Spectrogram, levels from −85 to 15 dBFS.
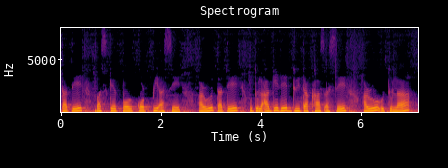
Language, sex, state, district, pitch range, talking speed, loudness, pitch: Nagamese, female, Nagaland, Dimapur, 195-220 Hz, 140 wpm, -13 LUFS, 205 Hz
